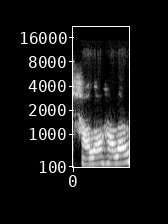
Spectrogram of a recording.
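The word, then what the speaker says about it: halo-halo: think of it like in the philippines we use short vowels so yeah there's not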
